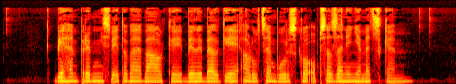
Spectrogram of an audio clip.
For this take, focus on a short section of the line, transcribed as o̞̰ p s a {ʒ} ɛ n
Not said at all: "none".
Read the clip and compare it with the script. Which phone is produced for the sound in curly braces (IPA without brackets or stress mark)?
z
